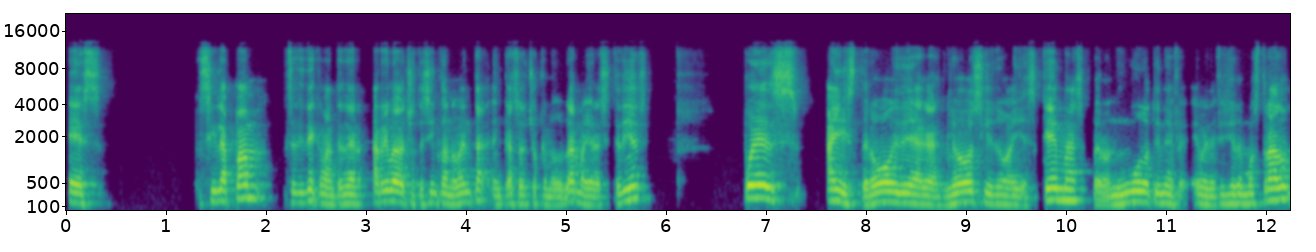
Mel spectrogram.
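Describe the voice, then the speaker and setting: Ordinary pitch variation marks a man's fairly high-pitched speech. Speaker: medical resident. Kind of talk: lecture. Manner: fast.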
